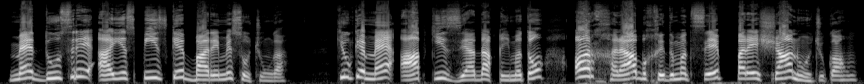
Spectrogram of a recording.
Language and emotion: Urdu, angry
